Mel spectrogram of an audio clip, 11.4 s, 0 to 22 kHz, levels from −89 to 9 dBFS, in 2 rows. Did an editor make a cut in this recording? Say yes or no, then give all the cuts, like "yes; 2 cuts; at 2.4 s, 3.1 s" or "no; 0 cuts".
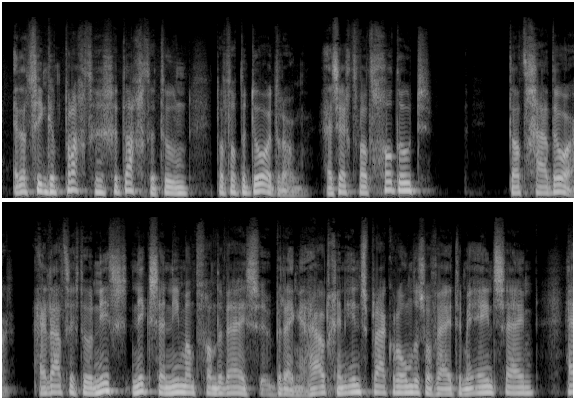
no; 0 cuts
